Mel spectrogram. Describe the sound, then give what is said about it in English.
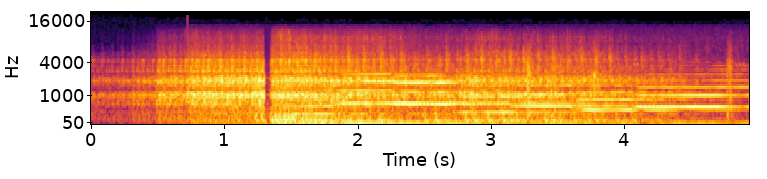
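A motorbike engine approaches across rocky desert terrain as a loud, steady drone with a tonal hum. It swells quickly at the start, a sharp click cuts through early on, and then the engine stays full and constant. “A motorbike rides towards them.”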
